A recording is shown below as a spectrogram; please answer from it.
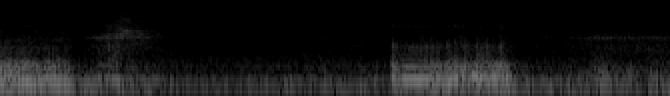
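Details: Sleeping English Bulldog snoring: two low, rough, throaty rumbles, the second lasting nearly a second, separated by quiet breathing pauses.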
